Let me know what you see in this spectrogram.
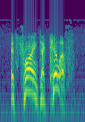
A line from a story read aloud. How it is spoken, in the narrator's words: Zaya shouted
